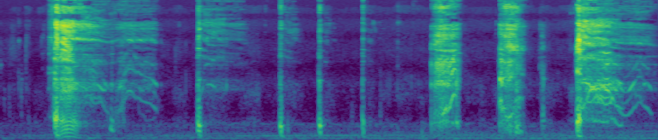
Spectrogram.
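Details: Someone up all night with heavy chest and headache: several harsh coughs and throat clearing with a loose, rattly quality, a productive wet cough with sticky phlegm.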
